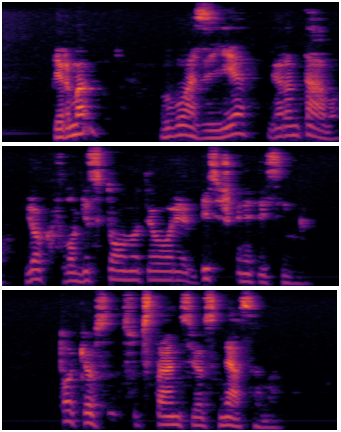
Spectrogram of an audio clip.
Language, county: Lithuanian, Vilnius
